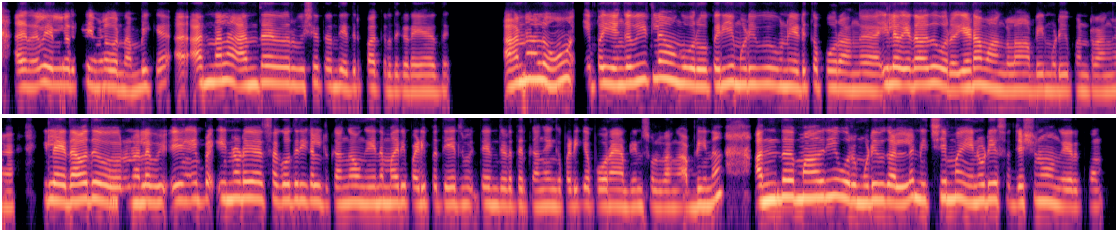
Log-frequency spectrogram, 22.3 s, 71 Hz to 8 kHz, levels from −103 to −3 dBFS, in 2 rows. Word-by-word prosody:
அதனால 225 +2 +1
எல்லாருக்கும் 240 +1 -2
எம்மேல 225 +1 -2
ஒரு 200 - -7
நம்பிக்கை. 225 +5 -5 0.2
அ - - +2 0.2
அதனால 280 +2 +2 0.2
அந்த 250 +2 -1 0.2
ஒரு 245 -1 -2
விஷயத்த 250 -1 -6
வந்து 225 -1 -3
எதிர்பார்க்குறது 210 -3 -7
கிடையாது. 190 0 -5 0.6
ஆனாலும் 285 +1 +4 0.2
இப்ப 255 +1 -6
எங்க 245 +1 +2
வீட்ல 305 +2 +1
அவங்க 280 -3 +2
ஒரு 235 -1 +4
பெரிய 250 +3 +2
முடிவு 250 0 -2
ஒண்ணு 230 -1 -1
எடுக்கப்போறாங்க. 220 -2 -4 0.2
இல்ல 255 +1 +4
ஏதாவது 250 +1 +3
ஒரு 205 -3 -1
இடம் 245 +1 +3
வாங்கலாம் 200 -2 -3
அப்டின்னு 195 0 -6
முடிவு 195 0 -6
பண்றாங்க. 190 0 -8 0.5
இல்ல 255 - +3
ஏதாவது 250 +3 +5 0.2
ஒரு 220 0 -2
நல்ல 235 +1 +3
வி 230 - -1 0.2
எ - - +2 0.2
இப்ப 265 +2 -3
என்னுடைய 275 +1 +3 0.2
சகோதரிகள் 245 -1 -1
இருக்காங்க. 220 +1 -5
அவங்க 220 -1 -2
இந்த 225 0 -1
மாதிரி 225 +1 0
படிப்ப 220 0 -3
தேர்வு 215 -1 -3
தேர்ந்தெடுத்து 205 -1 -4
இருக்காங்க. 195 +1 -7
"இங்க 195 -1 -7
படிக்கப்போறேன்." 200 0 -3
அப்டின்னு 195 +1 -8
சொல்றாங்க 190 0 -7
அப்டின்னா, 205 +9 -1 0.4
அந்த 260 +4 +6 0.2
மாதிரியான 280 -1 +3
முடிவுகள்ல 245 +1 +2
நிச்சயமா 275 +3 0
என்னுடைய 245 +2 +1
சஜ்ஜஷனும் 230 +2 -3
அங்க 205 -2 -4
இருக்கும். 195 +1 -12
230 Hz, 165 wpm, -23 LUFS, 205-250 Hz, 0.6 s, அந்த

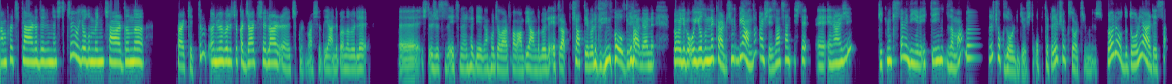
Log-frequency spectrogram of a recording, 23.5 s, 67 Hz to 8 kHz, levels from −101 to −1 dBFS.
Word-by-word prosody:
ben 230 +1 +2
pratiklerle 245 -2 +2
derinleştikçe 240 +6 0
yolun 255 -7 +3
beni 240 0 +5
çağırdığını 240 -1 +4 0.7
fark 190 -4 -1
ettim. 170 - -7
Önüme 245 +1 +5
böyle 245 -1 +3
çok 240 0 -4
acayip 225 +2 +1
şeyler, 225 -3 +1 0.2
eee, 160 - -8
çıkmaya - - -15
başladı, - - -11
yani, - - -5
bana 165 -1 -5
böyle, 165 +1 -4 0.7
eee, 95 +1 -4
işte - - -10
ücretsiz 170 0 -7
eğitimleri 170 -1 -7
hediye 170 -3 -3
eden 160 +1 -7
hocalar 160 -2 -3
falan 155 -1 -4
bir 185 - -2
anda 155 -2 -3
böyle 165 0 -2
etraf 180 -2 -1
2 255 - -3
haftaya 215 -4 -1
böyle 195 +3 +2
belli 225 +10 +4
oldu, 220 -5 +2
yani, 220 -7 +3
hani, 195 +1 -2 0.4
böyle 245 0 +4
bir 230 - +2
o 235 +1 +4
yolun 255 +1 +6
ne 280 +1 +5
kadarmış 210 - 0
çünkü 280 -2 -1
bir 320 - +4
anda 255 - +2
her 300 - +1
şey 170 -11 -6
zaten 240 +6 -1
işte, 245 +2 -5 0.3
eee, 195 - -2
enerji 220 - +1 0.6
gitmek 240 +4 +2
istemediği 255 -2 0
yere 200 -2 -3
ittiğin 245 +4 +1
zaman 185 -3 -2 0.5
böyle 295 +4 -3
çok 295 - -3
zor 150 -3 -1
gidiyor, - - -10
işte. - - -13
O - - -7
tepeleri 200 - -3
çok 280 -2 -6
zor - - -5
tırmanıyorsun, - - -14
böyle 330 +11 +3
oldu 180 - -4
doğru 200 +9 0
yerdeysen 180 - 0
230 Hz, 185 wpm, -22 LUFS, 180-250 Hz, 0.7 s, yolun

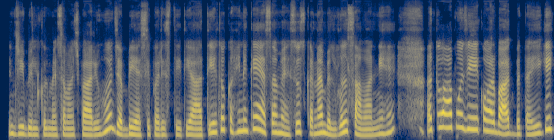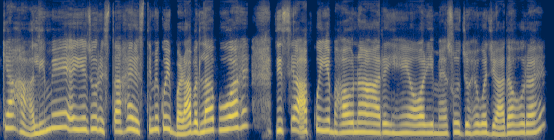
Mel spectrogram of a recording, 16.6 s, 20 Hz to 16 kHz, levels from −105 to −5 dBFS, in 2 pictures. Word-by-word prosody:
जी, 190 -1 -2
बिल्कुल 170 -1 -4
मैं 165 -1 -4
समझ 165 -1 -6
पा 165 -1 +2
रही 160 - -3
हूँ, 305 +6 +2
जब 180 -5 +1
भी 185 - 0
ऐसी 165 +3 -4
परिस्थिति 165 0 -6
आती 160 +6 -1
है, - - +2
तो 300 - 0
कहीं 260 -2 -3
न 275 - +2
कहीं 320 +3 0
ऐसा 235 -1 +1
महसूस 215 +4 -2
करना 205 +3 +1
बिल्कुल 195 +4 +1
सामान्य 160 -1 -3
है। 230 +9 -4 0.5
अ, - - +1
तो 355 +4 +1
आप 360 0 +5
मुझे 315 -4 +2
एक 295 -1 -3
और 260 -3 +5
बात 190 -4 +4
बताइए 185 +2 -5
कि 305 +8 +2
क्या 345 -1 +2
हाल 200 -5 -2
ही 235 +4 +1
में, 330 +5 +1 0.2
ये 300 0 +2
जो 315 +2 -1
रिश्ता 260 -2 -1
है, 310 0 +3
रिश्ते 275 +1 -2
में 310 +1 0
कोई 320 0 +1
बड़ा 195 -1 +4
बदलाव 255 +4 +4
हुआ 320 +3 +5
है, 390 +3 -3 0.4
जिससे 280 +2 -2
आपको 270 +2 +2
ये 275 0 0
भावना 240 +1 +1
आ 225 - +3
रही 220 -2 -3
हैं 220 0 -2
और 215 +1 +2
ये 215 0 -2
महसूस 205 +3 -4
जो 220 +2 -3
है, 215 +2 -5
वो 225 +1 +1
ज़्यादा 195 0 -1
हो 220 +1 -2
रहा 225 0 0
है? 320 - -5
225 Hz, 230 wpm, -22 LUFS, 185-280 Hz, 0.5 s, आप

